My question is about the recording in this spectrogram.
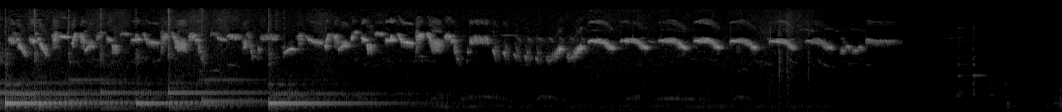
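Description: Handpan notes struck a few times in the first three seconds, each ringing on and slowly fading, under a songbird singing rapid runs of repeated high chirps. Both die away near the end, leaving a brief silence.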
